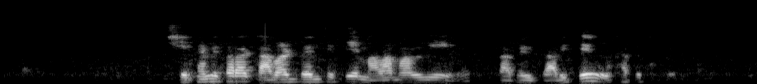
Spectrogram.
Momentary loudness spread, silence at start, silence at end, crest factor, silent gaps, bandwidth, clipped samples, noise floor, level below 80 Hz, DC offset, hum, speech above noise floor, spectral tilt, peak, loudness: 16 LU; 1.7 s; 1.15 s; 20 dB; none; 5.6 kHz; under 0.1%; -68 dBFS; -70 dBFS; under 0.1%; none; 50 dB; -7.5 dB/octave; 0 dBFS; -18 LUFS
